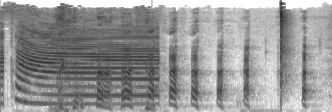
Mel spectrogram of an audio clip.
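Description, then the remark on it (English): A loud air horn blares in one long wavering blast, then fires off a rapid series of about six short, sharp honks. “That's why we have the air horn. Oh. You mean this one?”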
